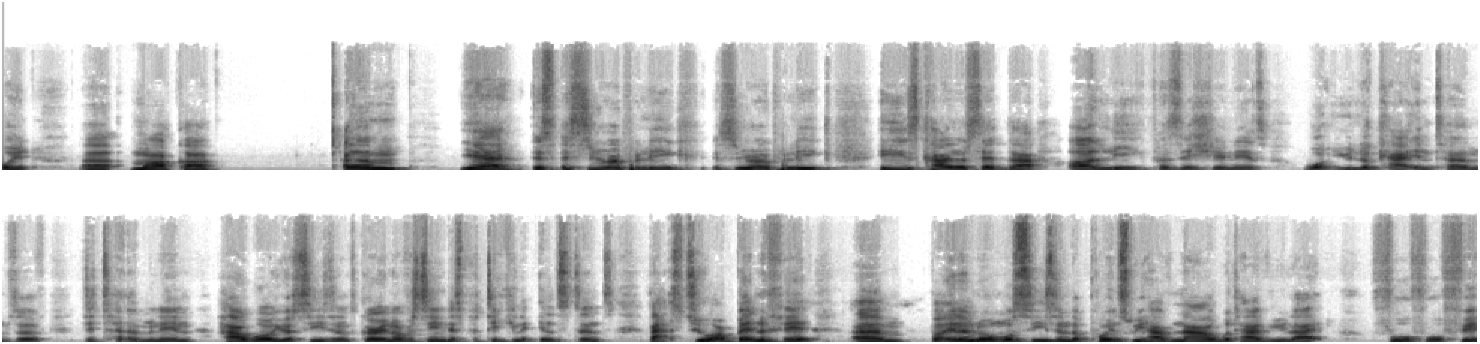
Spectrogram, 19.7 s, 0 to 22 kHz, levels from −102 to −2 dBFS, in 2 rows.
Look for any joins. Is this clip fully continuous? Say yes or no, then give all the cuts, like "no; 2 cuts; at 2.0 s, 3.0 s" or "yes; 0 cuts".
yes; 0 cuts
